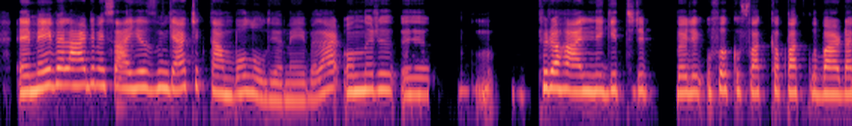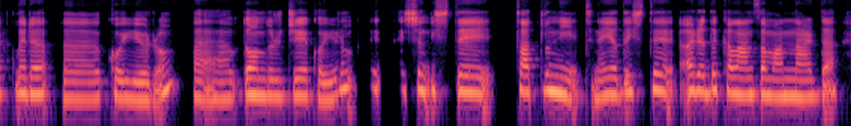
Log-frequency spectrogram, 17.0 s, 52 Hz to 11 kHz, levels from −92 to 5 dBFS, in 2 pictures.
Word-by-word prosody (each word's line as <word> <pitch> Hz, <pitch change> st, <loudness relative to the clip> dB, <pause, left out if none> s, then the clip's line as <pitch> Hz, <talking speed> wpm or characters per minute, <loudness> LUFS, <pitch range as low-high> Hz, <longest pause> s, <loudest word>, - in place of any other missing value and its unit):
E, 220 Hz, +1 st, +6 dB
meyvelerde 290 Hz, +4 st, +5 dB
mesela 295 Hz, -1 st, +1 dB
yazın 260 Hz, 0 st, +3 dB
gerçekten 250 Hz, -5 st, +1 dB
bol 220 Hz, +1 st, -1 dB
oluyor 165 Hz, -4 st, -4 dB
meyveler. 170 Hz, +9 st, -4 dB
Onları, 235 Hz, +1 st, +3 dB
eee, 205 Hz, 0 st, -2 dB, 0.3 s
ımm, 230 Hz, +1 st, -10 dB, 0.4 s
püre 260 Hz, -1 st, +5 dB
hâline 230 Hz, -1 st, +5 dB
getirip 225 Hz, 0 st, -3 dB, 0.2 s
böyle 215 Hz, 0 st, +1 dB
ufak 235 Hz, +1 st, -2 dB
ufak 215 Hz, 0 st, -3 dB
kapaklı 220 Hz, -1 st, -1 dB
bardaklara, 205 Hz, 0 st, +1 dB
eee, 170 Hz, 0 st, -6 dB
koyuyorum. 180 Hz, -, -3 dB
Aaa, 175 Hz, +1 st, -6 dB
dondurucuya 190 Hz, -1 st, 0 dB
koyuyorum. 185 Hz, +8 st, -4 dB
E, 255 Hz, -, -7 dB, 0.2 s
kışın, 235 Hz, 0 st, +1 dB
işte, 220 Hz, -1 st, 0 dB, 0.2 s
tatlı 225 Hz, 0 st, +1 dB
niyetine 195 Hz, -2 st, -2 dB
ya 200 Hz, 0 st, -1 dB
da, -, -, -1 dB
işte, 225 Hz, +2 st, -2 dB
arada 230 Hz, 0 st, 0 dB
kalan 205 Hz, -3 st, 0 dB
zamanlarda 190 Hz, +1 st, -2 dB
220 Hz, 125 wpm, -23 LUFS, 195-235 Hz, 0.4 s, E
